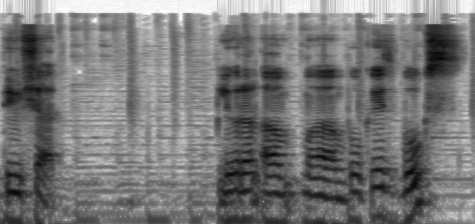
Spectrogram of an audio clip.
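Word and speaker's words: Bücher: plural of book is books और उसको German में कहा जाता है ब्यूसर क्योंकि यू उमट का यू उमट का प्रोनाउंसिएशन यू होता है दोस्तों तो इसलिए इसका हो गया प्रोनाउंसिएशन ब्यूशर ब्यूसर का मतलब होता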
